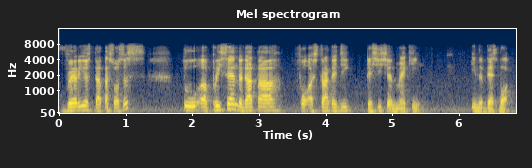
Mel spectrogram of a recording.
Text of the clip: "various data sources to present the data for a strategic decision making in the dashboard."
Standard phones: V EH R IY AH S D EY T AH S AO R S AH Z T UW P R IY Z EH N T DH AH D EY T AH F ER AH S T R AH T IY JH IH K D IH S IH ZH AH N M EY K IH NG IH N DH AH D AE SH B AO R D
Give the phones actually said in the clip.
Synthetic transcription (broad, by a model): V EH R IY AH S D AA T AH S AO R S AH S T UW P R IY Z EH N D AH D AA T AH F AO AH S T R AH T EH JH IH K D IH S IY S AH N M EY K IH NG IH N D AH D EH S B AO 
